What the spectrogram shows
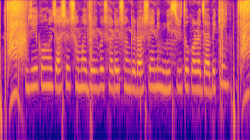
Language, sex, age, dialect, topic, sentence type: Bengali, female, 18-24, Rajbangshi, agriculture, question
